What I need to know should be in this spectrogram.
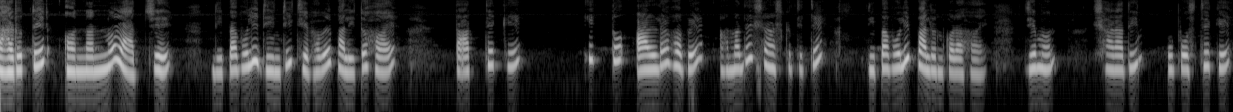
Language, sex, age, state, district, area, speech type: Bengali, female, 30-45, West Bengal, Alipurduar, rural, spontaneous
